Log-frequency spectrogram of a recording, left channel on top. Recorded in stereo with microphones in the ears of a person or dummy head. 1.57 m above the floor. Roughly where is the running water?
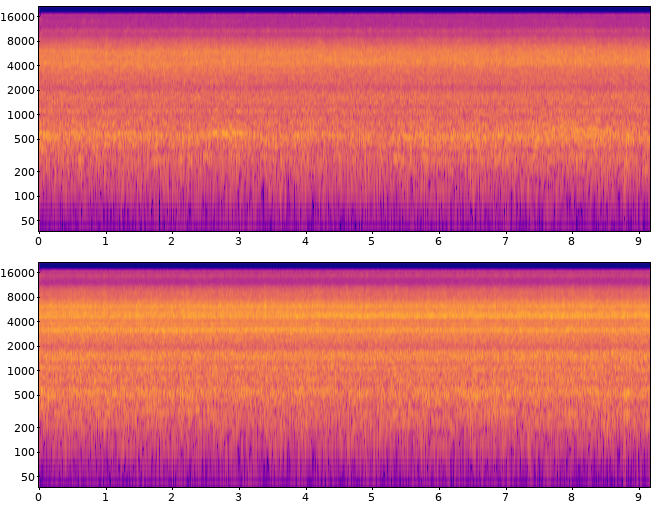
Right.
